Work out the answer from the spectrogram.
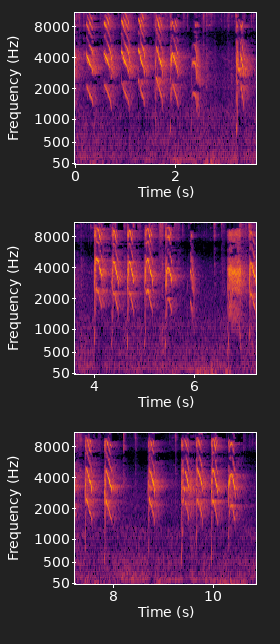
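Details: Pet talking ring-necked parakeet giving loud, harsh squawks in quick bursts of four to six, each note a sharp downward-bending screech, with brief pauses between bursts; low room noise behind.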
